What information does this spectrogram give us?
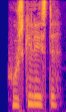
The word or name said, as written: huskeliste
